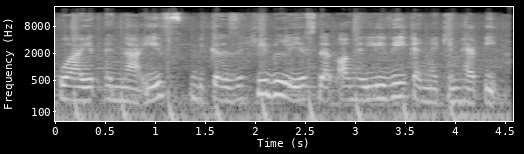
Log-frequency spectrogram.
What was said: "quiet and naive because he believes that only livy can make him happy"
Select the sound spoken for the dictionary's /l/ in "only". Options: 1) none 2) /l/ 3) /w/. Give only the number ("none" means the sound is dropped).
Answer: 1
